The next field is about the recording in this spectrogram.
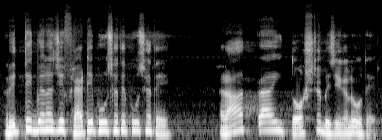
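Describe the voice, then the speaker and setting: A man's voice: high-pitched, animated, a little fast, dark tone. A man narrating a scripted story in a dramatic style, as in an audio drama. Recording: long hall reverb on voice. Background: music.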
